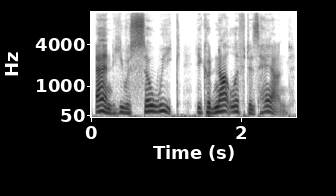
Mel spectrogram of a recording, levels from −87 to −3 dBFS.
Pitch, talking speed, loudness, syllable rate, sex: 155 Hz, 240 wpm, -20 LUFS, 4.4 syllables/s, male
